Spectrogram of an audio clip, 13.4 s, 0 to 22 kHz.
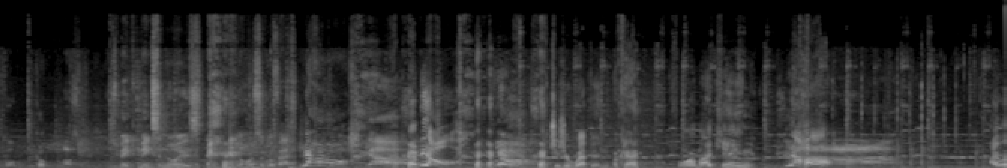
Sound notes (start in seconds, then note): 3.8 yells playfully; 11.0 yelling playfully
